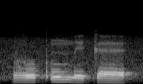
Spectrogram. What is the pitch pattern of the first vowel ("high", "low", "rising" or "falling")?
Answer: low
